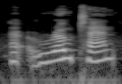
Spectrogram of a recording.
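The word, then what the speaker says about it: Ротан: Rotan is actually how you pronounce it in Russian.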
